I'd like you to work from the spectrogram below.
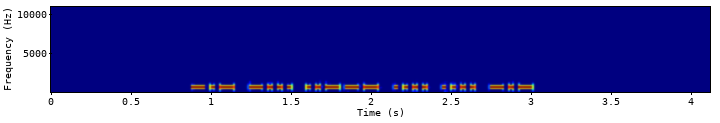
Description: Morse code, heard as a keyed tone, about 38 wpm, 700 Hz. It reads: KB2HHK
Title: USA Call Signs - 6 Characters - Repeated 2x - 40wpm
